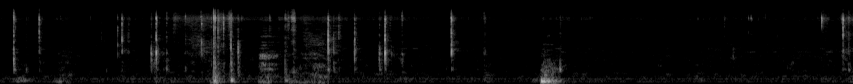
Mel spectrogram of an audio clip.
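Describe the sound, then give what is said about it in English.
Someone types on a computer keyboard, producing sparse, irregular keystroke clicks with gaps between them and a couple of heavier thumps mixed in. “Type it in chat.”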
